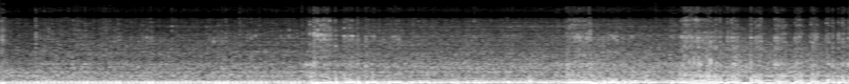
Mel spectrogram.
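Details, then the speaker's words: Farmall Super C tractor after replacing the governor throttle spring: engine picks up cleanly from idle, revs climbing and dropping in quick blips with no stumble; throttle response normal, governor was the problem. "so as you can see that worked the tractor runs it's functional I took it around the field I took it down the road and back runs great"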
